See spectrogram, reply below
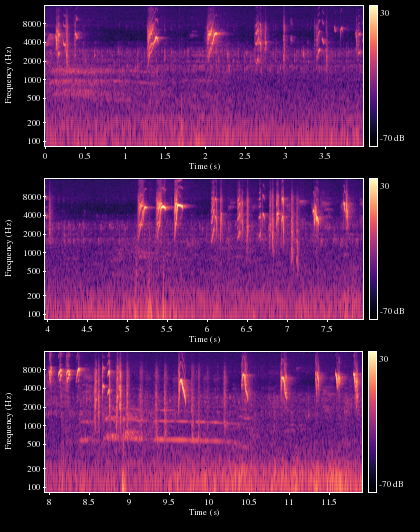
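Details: Olive-backed sunbird, the green and spotted konin, singing a lure for captive birds played in daytime: scattered high chips that build into dense, rapid twittering, with a faint lower whistle partway through.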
